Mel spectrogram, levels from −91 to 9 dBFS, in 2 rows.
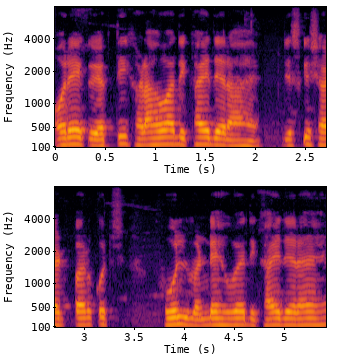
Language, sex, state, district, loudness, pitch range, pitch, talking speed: Hindi, male, Chhattisgarh, Bilaspur, -16 LUFS, 130-145 Hz, 135 Hz, 220 wpm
